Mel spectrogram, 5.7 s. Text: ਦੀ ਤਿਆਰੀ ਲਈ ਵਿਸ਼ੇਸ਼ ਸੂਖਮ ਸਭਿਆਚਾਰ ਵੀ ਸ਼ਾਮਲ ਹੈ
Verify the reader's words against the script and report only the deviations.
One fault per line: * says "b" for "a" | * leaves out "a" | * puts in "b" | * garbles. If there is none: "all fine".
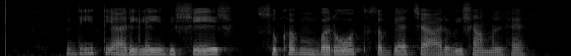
* puts in "ਬਰੋਥ"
